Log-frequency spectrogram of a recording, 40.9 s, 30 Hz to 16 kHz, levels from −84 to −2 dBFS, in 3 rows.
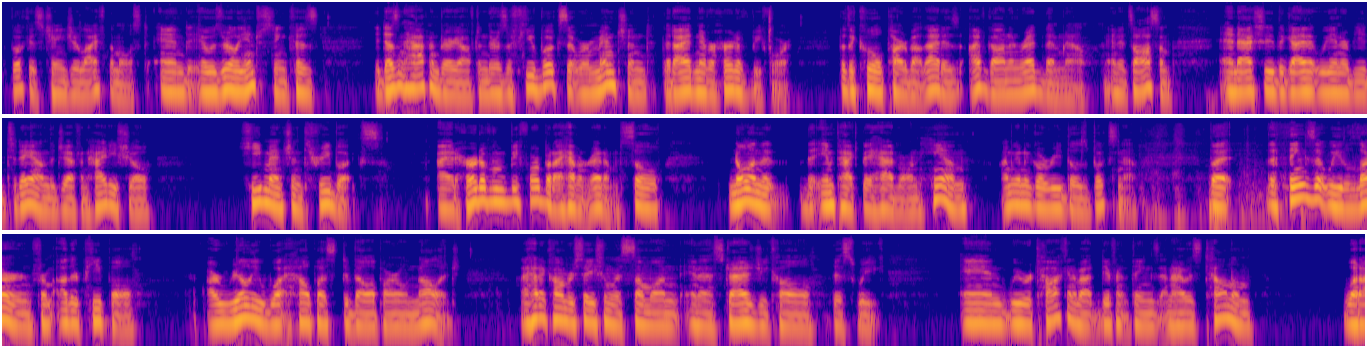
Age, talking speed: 30-49, 200 wpm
